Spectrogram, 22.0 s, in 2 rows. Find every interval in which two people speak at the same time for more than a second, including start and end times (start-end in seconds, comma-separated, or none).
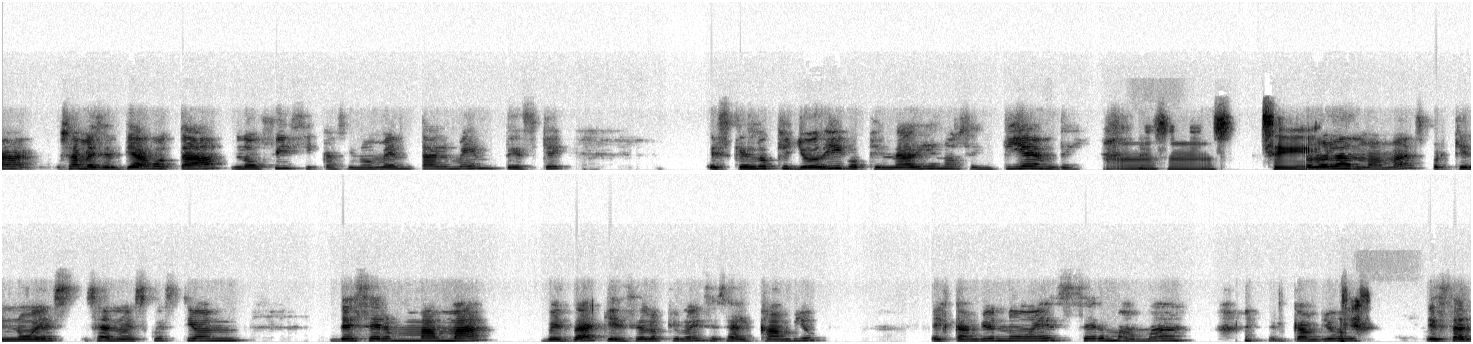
none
